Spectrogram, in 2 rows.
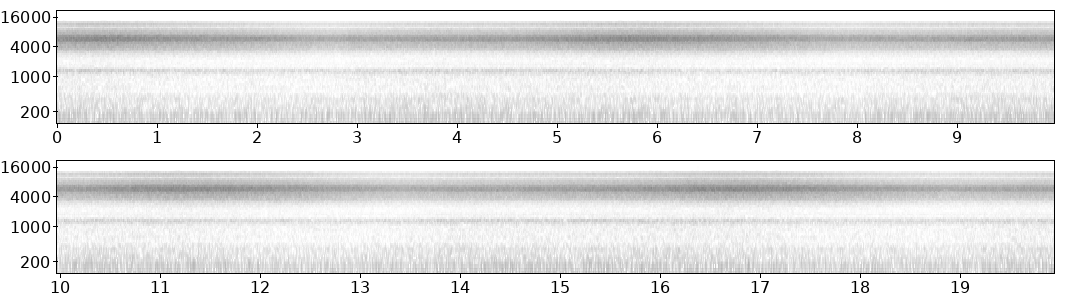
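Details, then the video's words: Summer cicada chorus from Rockville, Maryland, USA, June 2021; a steady shrill buzz that swells and fades in slow waves roughly every five to six seconds, many insects calling together with no other clear sounds. "Cicadas song || Cicada's chorus song"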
